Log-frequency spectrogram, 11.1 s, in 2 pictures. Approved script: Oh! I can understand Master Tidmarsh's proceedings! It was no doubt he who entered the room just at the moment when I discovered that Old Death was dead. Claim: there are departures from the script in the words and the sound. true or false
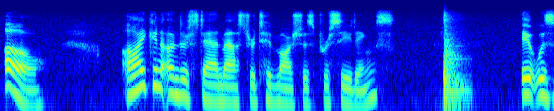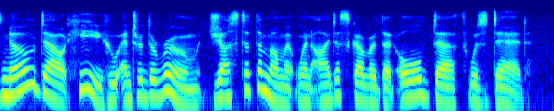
true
